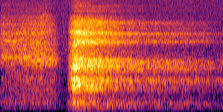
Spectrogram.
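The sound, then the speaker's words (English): A soft exhale during a guided breathing exercise swells after a brief pause, then tapers slowly over about two seconds. It stays quiet and airy throughout. “And then another breath in, and this time exhale through your heart center.”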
